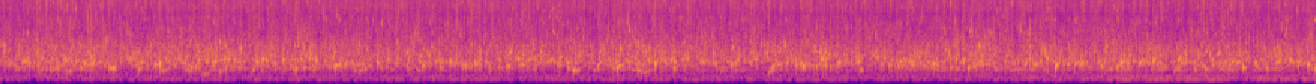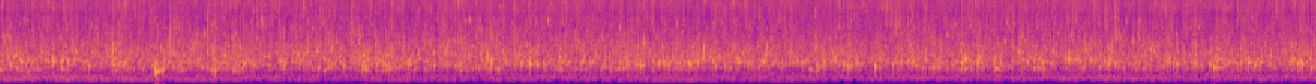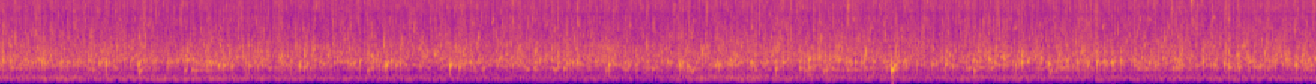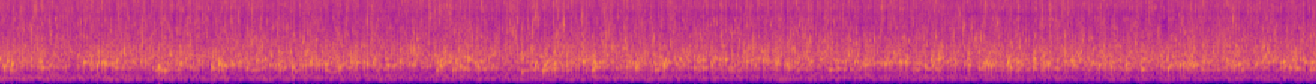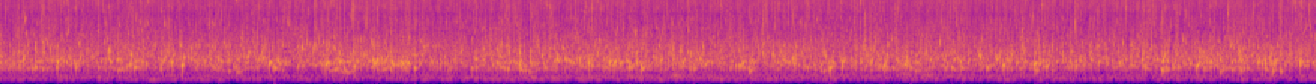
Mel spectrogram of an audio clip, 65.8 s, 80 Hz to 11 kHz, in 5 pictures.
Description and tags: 1003 - stream loop2
Stereo loopable recording of a small trickling stream. Recorded with a pair of crown "soundgrabber II's" taped to the sides of a cardboard box for stereo imaging similar to that of a human head. Rolled off low frequency rumble from nearby auto traffic.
